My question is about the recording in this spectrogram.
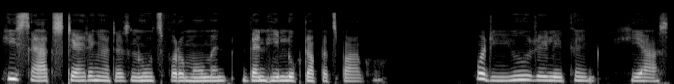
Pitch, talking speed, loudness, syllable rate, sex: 180 Hz, 195 wpm, -19 LUFS, 5.2 syllables/s, female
